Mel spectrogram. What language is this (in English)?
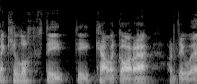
Welsh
